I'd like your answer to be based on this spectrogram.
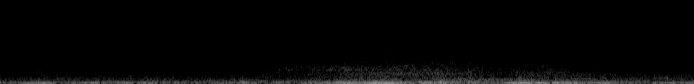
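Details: Low, continuous rumbling with swelling gurgles from an adult man's abdomen while digesting a meal: ordinary stomach growling (bowel sounds).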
